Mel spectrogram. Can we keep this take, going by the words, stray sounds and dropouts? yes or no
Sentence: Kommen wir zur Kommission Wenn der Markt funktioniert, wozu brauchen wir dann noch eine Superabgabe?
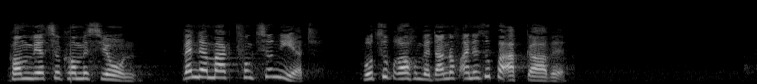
yes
